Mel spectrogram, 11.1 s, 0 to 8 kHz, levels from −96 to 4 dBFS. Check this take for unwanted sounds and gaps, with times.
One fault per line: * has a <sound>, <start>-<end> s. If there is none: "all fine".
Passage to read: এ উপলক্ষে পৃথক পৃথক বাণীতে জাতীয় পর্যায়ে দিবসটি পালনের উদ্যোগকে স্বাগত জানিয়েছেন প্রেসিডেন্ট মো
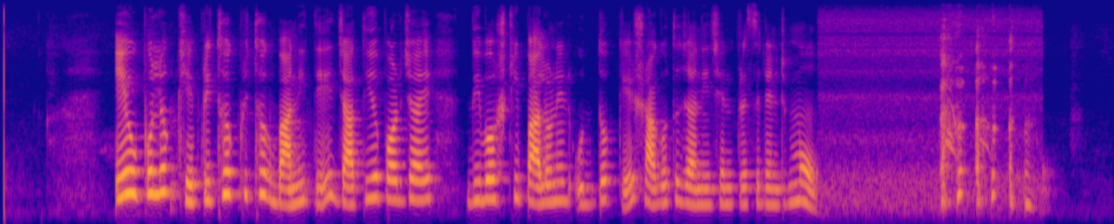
* has a cough, 9.4-10.4 s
